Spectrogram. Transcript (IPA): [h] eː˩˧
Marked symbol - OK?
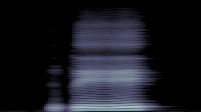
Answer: no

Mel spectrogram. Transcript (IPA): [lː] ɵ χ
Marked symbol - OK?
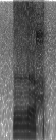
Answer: yes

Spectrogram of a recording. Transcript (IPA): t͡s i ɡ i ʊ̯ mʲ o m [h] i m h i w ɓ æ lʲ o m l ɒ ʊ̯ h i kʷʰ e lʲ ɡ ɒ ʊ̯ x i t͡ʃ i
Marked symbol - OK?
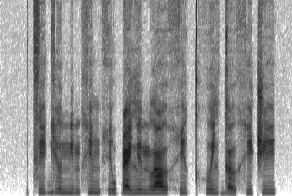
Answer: no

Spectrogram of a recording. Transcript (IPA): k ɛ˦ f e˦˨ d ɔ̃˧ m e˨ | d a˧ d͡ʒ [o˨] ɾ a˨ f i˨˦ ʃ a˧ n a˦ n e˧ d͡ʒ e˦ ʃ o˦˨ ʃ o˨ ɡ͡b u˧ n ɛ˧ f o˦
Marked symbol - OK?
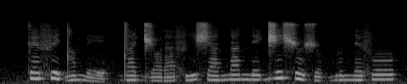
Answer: no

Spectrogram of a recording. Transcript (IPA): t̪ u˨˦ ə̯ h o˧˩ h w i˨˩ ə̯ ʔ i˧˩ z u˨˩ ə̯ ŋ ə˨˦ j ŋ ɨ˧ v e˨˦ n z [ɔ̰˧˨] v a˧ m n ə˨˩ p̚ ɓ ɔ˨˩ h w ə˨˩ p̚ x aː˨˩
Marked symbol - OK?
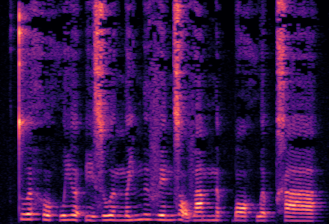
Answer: yes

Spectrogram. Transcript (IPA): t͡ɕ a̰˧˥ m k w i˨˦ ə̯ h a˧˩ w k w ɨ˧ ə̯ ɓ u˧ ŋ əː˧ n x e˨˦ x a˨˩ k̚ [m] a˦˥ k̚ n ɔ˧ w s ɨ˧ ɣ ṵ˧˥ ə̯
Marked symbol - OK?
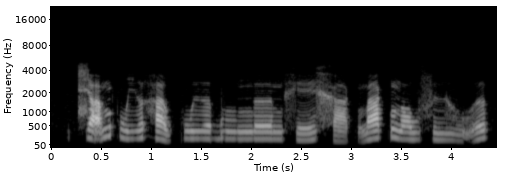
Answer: yes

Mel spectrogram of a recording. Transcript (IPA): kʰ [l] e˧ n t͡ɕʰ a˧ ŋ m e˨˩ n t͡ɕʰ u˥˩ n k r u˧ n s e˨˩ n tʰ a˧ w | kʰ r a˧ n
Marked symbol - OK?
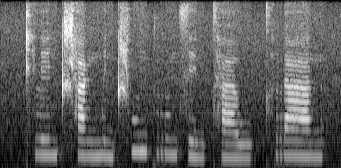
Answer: yes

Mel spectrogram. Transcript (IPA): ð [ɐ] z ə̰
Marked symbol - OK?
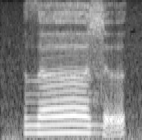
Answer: no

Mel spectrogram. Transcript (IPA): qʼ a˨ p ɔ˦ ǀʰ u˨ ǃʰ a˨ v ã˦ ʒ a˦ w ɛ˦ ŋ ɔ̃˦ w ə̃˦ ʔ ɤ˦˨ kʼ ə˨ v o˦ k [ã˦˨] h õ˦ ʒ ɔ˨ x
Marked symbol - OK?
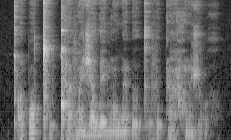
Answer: yes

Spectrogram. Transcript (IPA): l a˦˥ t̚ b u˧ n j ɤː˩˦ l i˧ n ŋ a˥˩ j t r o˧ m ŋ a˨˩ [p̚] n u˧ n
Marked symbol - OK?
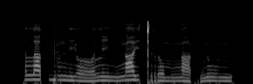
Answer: no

